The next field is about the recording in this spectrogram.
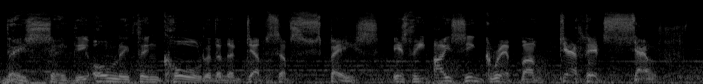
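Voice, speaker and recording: An actor playing a grim, menacing alien warlord in a video game, speaking in a grandiose, theatrical way. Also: male voice, mid-range voice, lively intonation, slow. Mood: grim, fervent. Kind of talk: video game villain acting. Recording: loud music over the voice.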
